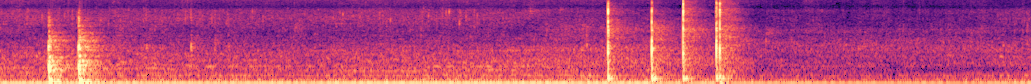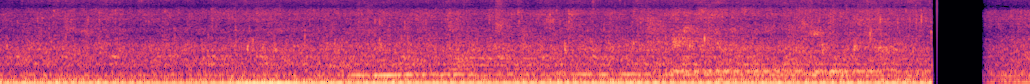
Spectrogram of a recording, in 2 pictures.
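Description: Moussaka sauce bubbling in a clay pot fresh from the oven, over a steady low hum, with a few sharp clicks near the start and a quick run of four about three seconds in.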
